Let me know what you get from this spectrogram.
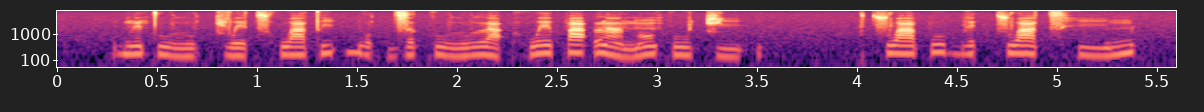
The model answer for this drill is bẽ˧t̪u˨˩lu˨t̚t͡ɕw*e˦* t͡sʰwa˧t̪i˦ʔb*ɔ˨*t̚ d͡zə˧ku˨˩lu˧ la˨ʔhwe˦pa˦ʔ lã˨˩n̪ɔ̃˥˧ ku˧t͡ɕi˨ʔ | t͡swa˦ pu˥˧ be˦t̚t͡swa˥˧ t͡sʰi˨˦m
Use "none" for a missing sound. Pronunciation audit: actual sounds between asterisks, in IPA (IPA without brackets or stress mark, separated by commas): e˨˩, o˨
